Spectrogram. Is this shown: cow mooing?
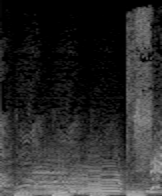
yes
